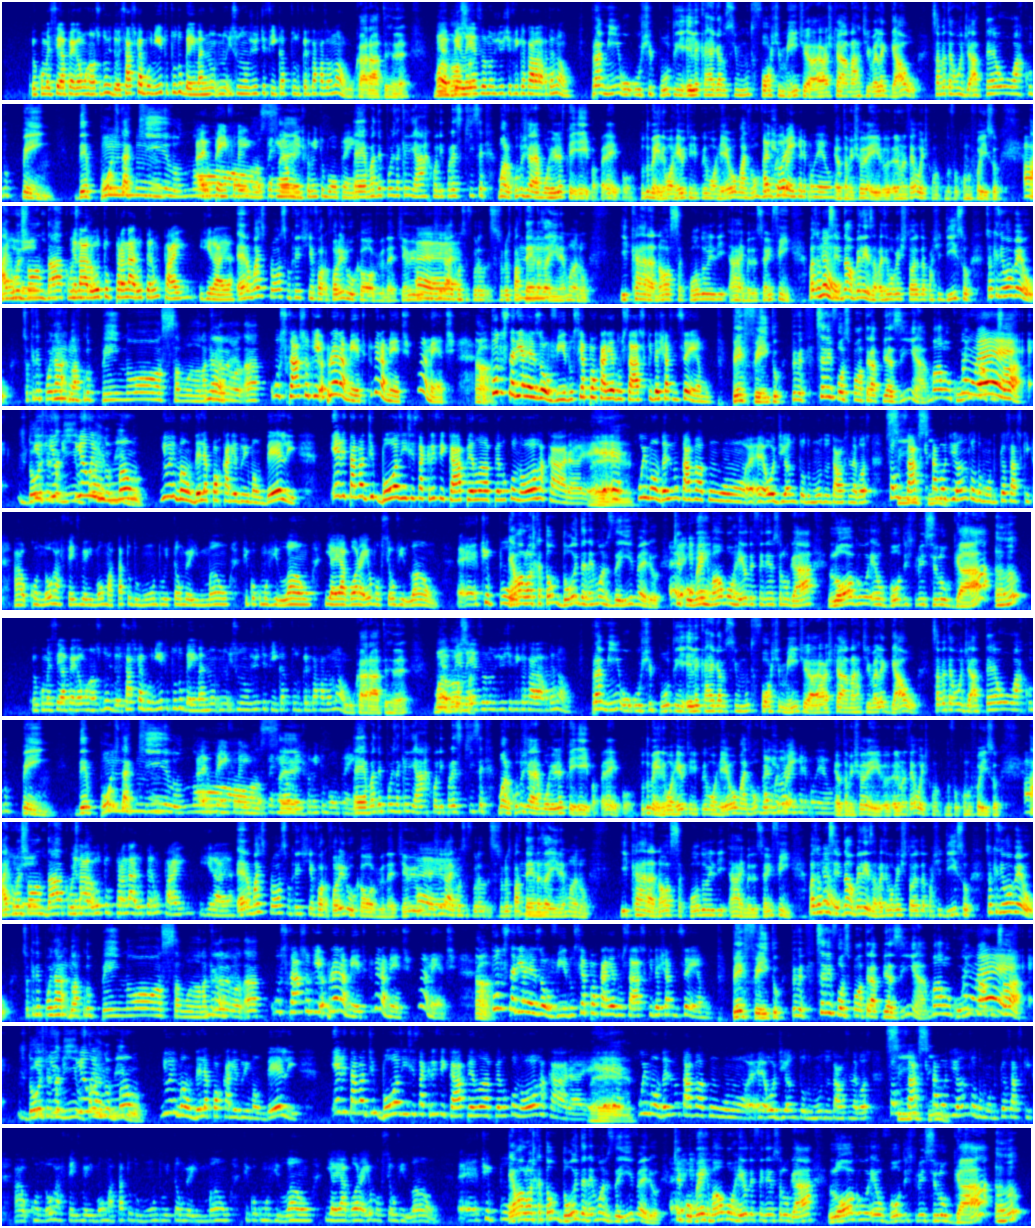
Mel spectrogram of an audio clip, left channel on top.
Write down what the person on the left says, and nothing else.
Eu comecei a pegar um ranço dos dois. Sasuke é bonito, tudo bem, mas não- não- isso não justifica tudo que ele tá fazendo, não.
É, beleza
não justifica caráter, não.
Hum.
Aí o pen foi, o pen realmente
foi muito bom, o Pain.
Aí
eu chorei
que ele morreu.
Ai,
gente.
Porque Naruto,
pra Naruto era um pai, Jiraiya.
É.
Uhum.
Não.
Não.
Não.
O Sasuke, primeiramente, primeiramente, primeiramente,
tudo seria resolvido se a porcaria do Sasuke deixasse de ser emo.
Não
é.
é,
E,
e,
o e
o irmão,
e o irmão dele, a porcaria do irmão dele, ele tava de boas em se sacrificar pela, pelo Konoha, cara. É-
é- é, o irmão dele não tava com, com- é, é, odiando todo mundo, não tava esse negócio.
Só o Sasuke
tava odiando todo mundo, porque o Sasuke, ah, o Konoha fez meu irmão matar todo mundo, então meu irmão ficou como vilão, e aí agora eu vou ser o vilão. É, é, tipo,
é,
é,
é,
